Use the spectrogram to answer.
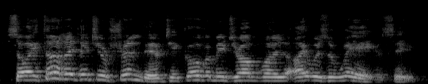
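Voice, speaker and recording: A cheerful, slow-on-the-uptake police officer, played by a man in a radio comedy. His voice sits high and he rambles in an easygoing way. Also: lively intonation, a little mellow. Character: dim, overly literal male police officer, cheerful. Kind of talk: comic radio play acting.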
